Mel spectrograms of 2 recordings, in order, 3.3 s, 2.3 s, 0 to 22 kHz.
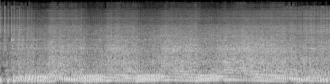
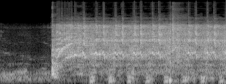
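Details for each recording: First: Rusi motorcycle, probably a 110, that had backfired and wouldn't start, with a wet, rusted high-tension wire and rusty plug cap found: small single revs up and settles with a crisp even beat, no backfire or misfire; running properly. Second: Rusi motorcycle, probably a 110, no start: loud hissing crank with uneven low thumps and backfire that never catches, until the battery runs down.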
